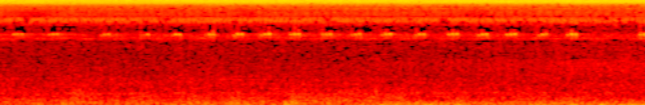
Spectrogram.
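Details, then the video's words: Summertime cricket chirping in a countryside wheat field: evenly spaced, high, ticking pulses run throughout beneath a constant soft wind hiss and low rumble. "Countryside/cricket sounds"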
